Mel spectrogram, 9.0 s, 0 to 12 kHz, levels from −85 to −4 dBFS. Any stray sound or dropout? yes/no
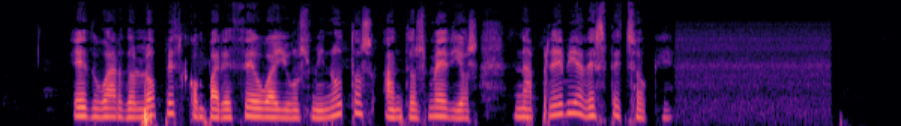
no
